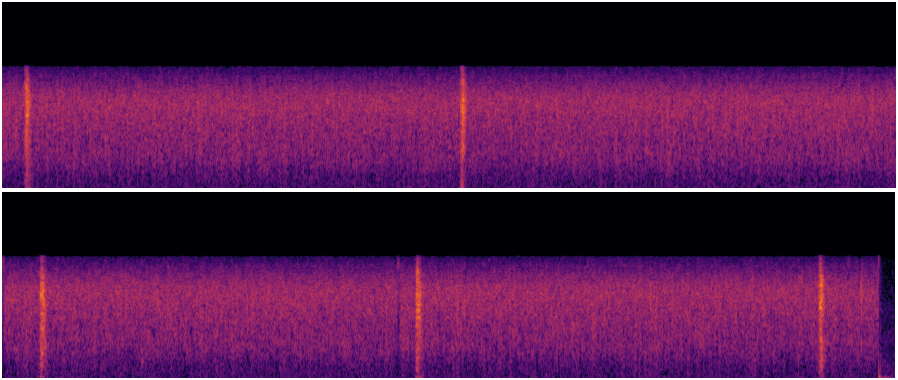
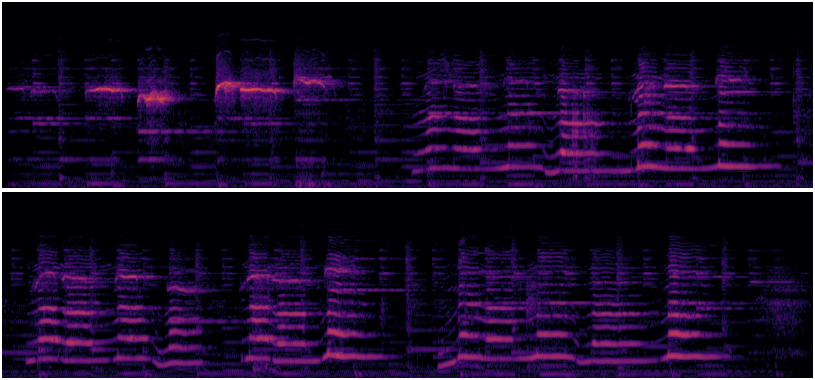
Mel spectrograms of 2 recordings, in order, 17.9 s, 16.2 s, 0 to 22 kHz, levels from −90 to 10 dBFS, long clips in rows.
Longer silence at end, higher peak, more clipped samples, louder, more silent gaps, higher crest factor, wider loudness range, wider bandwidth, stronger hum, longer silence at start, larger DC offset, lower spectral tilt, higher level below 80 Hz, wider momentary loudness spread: second, 0.05 s vs 0.2 s; first, 0 dBFS vs -22 dBFS; neither; first, -30 LUFS vs -40 LUFS; neither; first, 32 dB vs 22 dB; second, 4 LU vs 13 LU; second, 5.4 kHz vs 13 kHz; neither; about the same, 0 s vs 0.05 s; neither; about the same, -2 dB/octave vs -1 dB/octave; first, -66 dBFS vs -80 dBFS; second, 11 LU vs 23 LU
